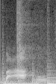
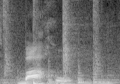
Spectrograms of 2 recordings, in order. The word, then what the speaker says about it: Baahu: I know Filipinos if you're watching this it's pronounced I said bajo sorry my bad it's Bahu so guys when you come here and considering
